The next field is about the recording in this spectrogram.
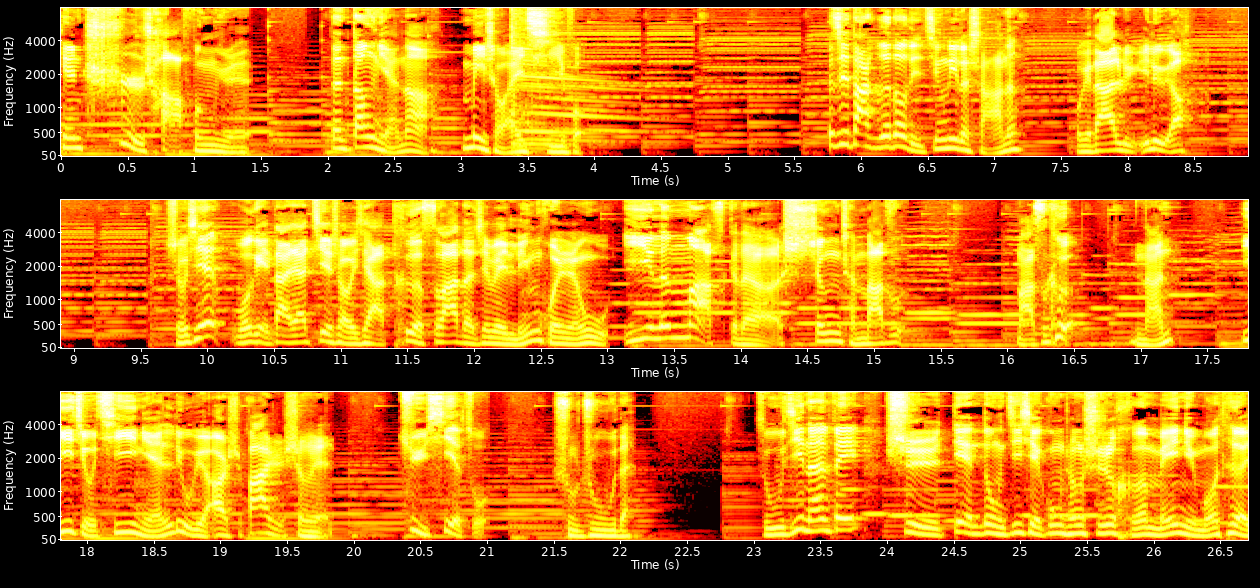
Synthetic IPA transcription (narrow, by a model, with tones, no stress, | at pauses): jɛ˥nʈ͡ʂʰɻ̩˥˧ʈ͡ʂʰa̰˥˩fɤ˥ŋɥɛ˧˥n | t̪a˥˩nt̪ɑ˥ŋnjɛ˧˥nɐ̰˧me˥˩ɪʂɑ˨˩ʊa˥ɪɕʰi˥fṵ˨˩˥ | t͡ɕt̪a˥˩kɤ˥t̪ɑ˥˩ʊt̪i˨˩t͡ɕi˥ŋli˥˩lə˩ʂa̰˧˥nə˨ | wɔ˧˩ke˨˩ɪt̪a˥˩t͡ɕja˥ly̰˨˩i˥˩ly˨˩ɐ˦ | ʂo˨˩ʊɕ̬jɛ˥nwɔ˧˥ke˨˩ɪt̪a˥˩t͡ɕja˥t͡ɕjɛ˥˧ʂ̬ɑ˥˩ʊi˧˥ɕja˥˧t̪ʰɤ˥˩sɹ̩˥la˥d̪ə˨ʈ͡ʂɤ˥˧we˥˩ɪli˧˥ŋxwə˧˥nɻə˧˥nu˥˩i˥lə˥nma˥˩skd̪ə̰˨ʂɤ˥ŋʈ͡ʂʰə˧˥npa˥t͡sɹ̩˧ | ma̰˨˩sɹ̩˥kʰɤ˥˩ | na̰˧˥n | i˥t͡ɕjo˨˩ʊt͡ɕʰi˥i˥njɛ˧˥nljo˥˧ʊɥɛ˥˧ʔɐ̰˥˩ʂ̩˧˥pa˥ɻɻ̩˥˩ʂɤ˥ŋɻə̰˧˥nt͡ɕy˥˧ɕjɛ˥˩t͡swɔ̰˨˩˦ʂu˥˩ʈ͡ʂu˥˧d̪ə˨ | t͡su˨˩t͡ɕi˥na˧˥nfe˥ɪʂɻ̩˥˧t̪jɛ˥˧nt̪̬ʊ˥˩ŋt͡ɕi˥ɕ̬jɛ˥˩kʊ˥ŋʈ͡ʂʰɤ˧˥ŋʂɻ̩˥xɤ˧˥me˧˥ɪny˨˩mwɔ˧˥t̪ʰɤ˥˩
